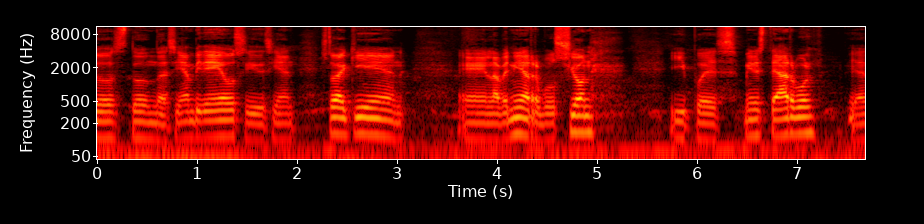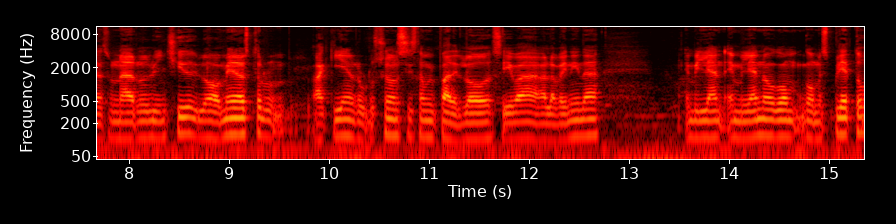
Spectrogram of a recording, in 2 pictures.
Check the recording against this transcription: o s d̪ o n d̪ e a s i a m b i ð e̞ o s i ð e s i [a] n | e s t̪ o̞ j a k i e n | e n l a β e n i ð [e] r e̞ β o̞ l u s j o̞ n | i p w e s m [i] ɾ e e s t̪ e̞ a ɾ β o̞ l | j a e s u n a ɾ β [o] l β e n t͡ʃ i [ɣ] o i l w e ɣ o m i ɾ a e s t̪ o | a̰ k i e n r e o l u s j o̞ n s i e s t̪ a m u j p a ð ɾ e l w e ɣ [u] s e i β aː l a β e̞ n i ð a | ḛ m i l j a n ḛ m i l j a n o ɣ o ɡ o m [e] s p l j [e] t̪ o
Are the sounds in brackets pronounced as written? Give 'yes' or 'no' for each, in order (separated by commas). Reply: yes, no, yes, yes, no, no, yes, yes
